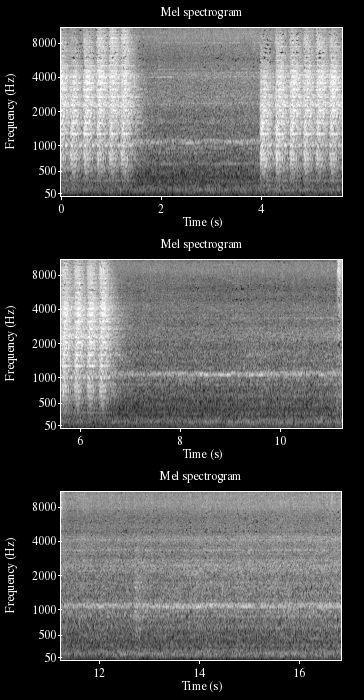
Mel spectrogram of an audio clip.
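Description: Keg washing and filling machine running a cycle, hissing in rapid pulses, about four a second. The first spell stops about a second and a half in, and a second spell runs from about four to nearly seven seconds in. A steady high hum runs underneath, with a single click about eleven seconds in.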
